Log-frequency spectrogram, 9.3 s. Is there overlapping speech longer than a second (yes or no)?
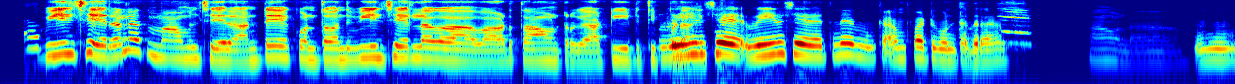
no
